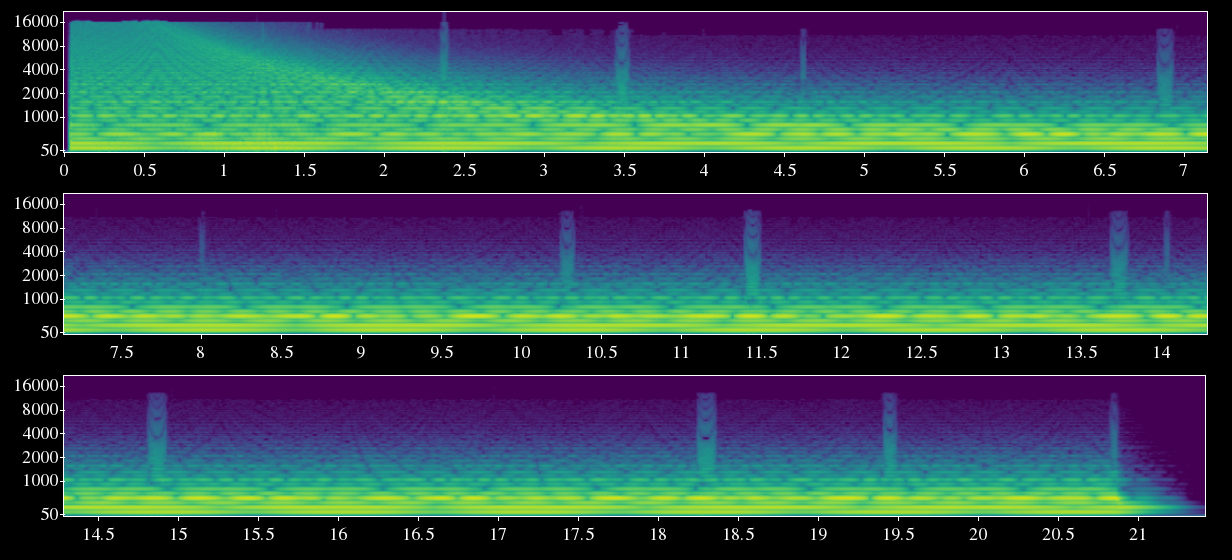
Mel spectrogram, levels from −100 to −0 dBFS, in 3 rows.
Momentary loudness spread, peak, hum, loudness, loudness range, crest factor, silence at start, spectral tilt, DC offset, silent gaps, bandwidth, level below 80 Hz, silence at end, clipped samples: 2 LU; 0 dBFS; none; -11 LUFS; 1 LU; 10 dB; 0.05 s; -7.5 dB/octave; under 0.1%; none; 16 kHz; -54 dBFS; 0.25 s; under 0.1%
